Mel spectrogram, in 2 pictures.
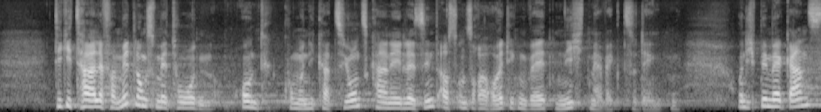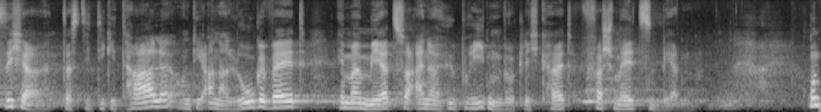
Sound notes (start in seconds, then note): none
